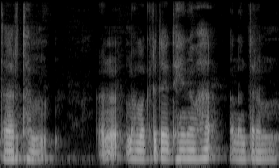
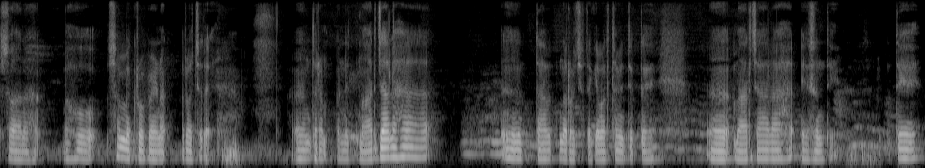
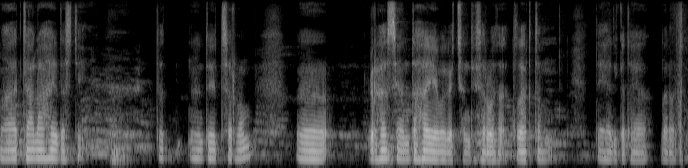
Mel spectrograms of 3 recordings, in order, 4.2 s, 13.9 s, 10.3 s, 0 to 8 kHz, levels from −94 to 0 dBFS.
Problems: background sounds at intervals, background conversations at intervals, low volume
